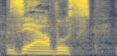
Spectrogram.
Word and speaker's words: Servus: Io credo sia Servus, letteralmente Servus, che si pronuncia in austriaco Servus.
